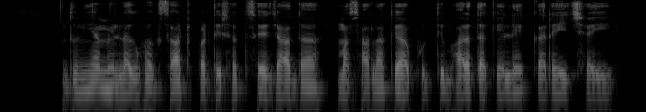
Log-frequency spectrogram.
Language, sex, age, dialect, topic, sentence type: Magahi, male, 25-30, Western, agriculture, statement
